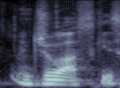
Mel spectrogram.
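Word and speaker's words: Żuławski: aber ja, äh, so, so ein Film wie Possession oder generell halt, ähm, äh, ähm, was müssen wir nicht falsch aussprechen, Juwawski, Jowowski ist richtig, ja.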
